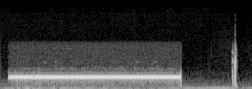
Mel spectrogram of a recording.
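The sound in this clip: A steady single-pitch telephone line tone hums for under two seconds while a shop is being called, then cuts off, followed by a brief faint click.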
